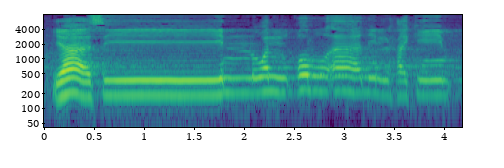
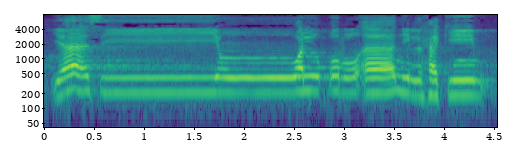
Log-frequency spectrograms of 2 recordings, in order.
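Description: First: The n before wa is clearly sounded. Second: The n before wa merges into the w. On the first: "كيف الإظهار؟" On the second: "الإدغام"

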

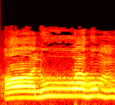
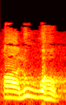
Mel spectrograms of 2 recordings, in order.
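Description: First: The long vowel is held before the next letter. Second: The long vowel is merged into the next letter. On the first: The speaker calls it right. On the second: The speaker calls it wrong.

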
